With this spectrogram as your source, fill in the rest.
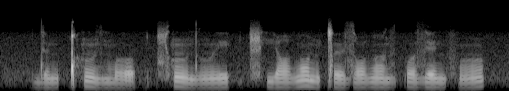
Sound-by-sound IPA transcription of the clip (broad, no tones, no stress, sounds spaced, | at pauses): d œ n ǃʰ õ z m ɔ | t͡ɕʰ õ d õ e̯ | ʈ͡ʂʰ i e̯ ðˤ õ n ǀ œ z o ðˤ ĩ z p ɔ z ɛ n f ɔ̃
